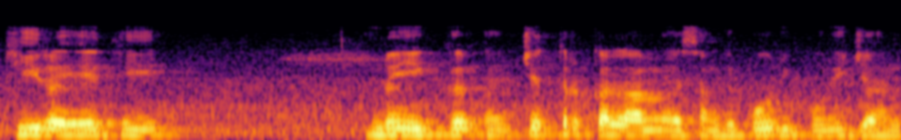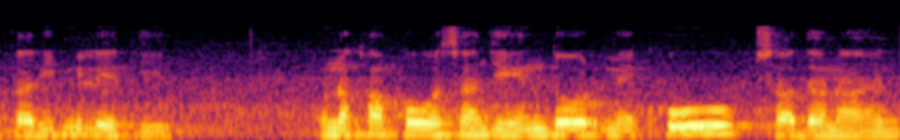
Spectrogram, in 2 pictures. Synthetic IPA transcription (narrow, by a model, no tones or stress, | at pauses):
t̪ʰiɾɐɦet̪ʰi | ʊnĩkt͡ɕɪt̪ɾəkɐlamẽɐsãkʰepuːɾipuːɾid͡ʑaːnkaːɾimɪlet̪ʰiː | ʊn̆kʰãːpoːɐsãɲd͡ʑeɪ̃nd̪ɔːɾmẽkʰuːbsaːd̪ʱaːnaːɦɪnɪ̆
